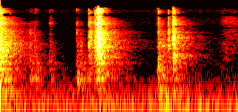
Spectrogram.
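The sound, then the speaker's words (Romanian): Thieves forcing open with a key the drawer of a desk holding laptops, in a European Parliament office, shown in a video posted on YouTube: rattling and scraping with two sharp metallic jolts about half a second apart, against faint room noise and no voices. “Într-un mesaj video postat pe YouTube, oficialul arată cum hoții au forțat cu o cheie sertarul unui birou în care se aflau laptopurile.”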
